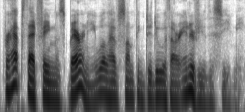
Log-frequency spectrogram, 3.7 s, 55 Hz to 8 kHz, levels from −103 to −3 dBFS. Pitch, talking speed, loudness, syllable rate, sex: 105 Hz, 230 wpm, -18 LUFS, 6.7 syllables/s, male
